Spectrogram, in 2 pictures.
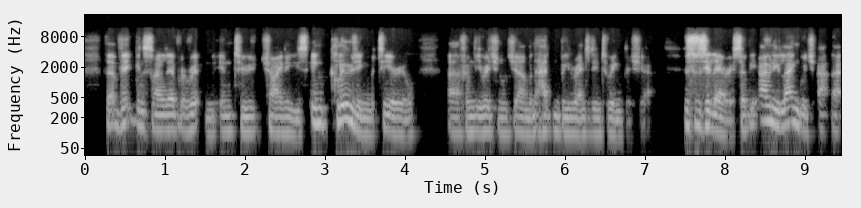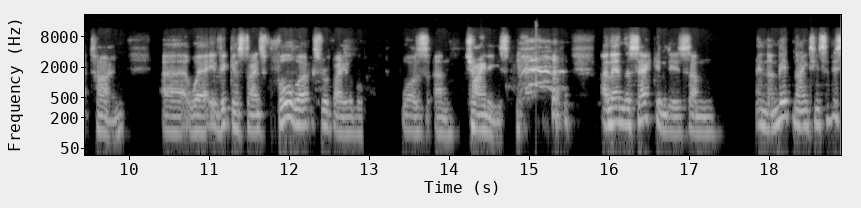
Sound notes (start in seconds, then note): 14.8 laughing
